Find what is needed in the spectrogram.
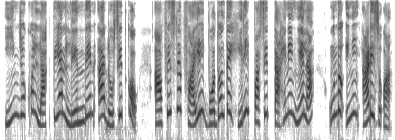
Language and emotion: Santali, angry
